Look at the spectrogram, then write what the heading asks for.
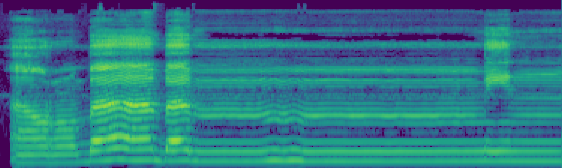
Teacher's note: ada tanwin bertemu huruf mim hukum hukum tajwidnya adalah idgham bunna dilebur disertai dengan dengung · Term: idgham bigunnah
